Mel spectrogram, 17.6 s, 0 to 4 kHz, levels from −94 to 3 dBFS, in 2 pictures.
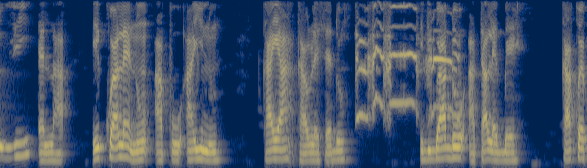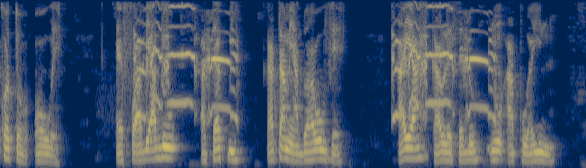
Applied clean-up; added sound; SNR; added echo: classical method log-MMSE.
